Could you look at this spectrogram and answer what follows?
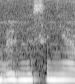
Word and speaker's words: бөлмесіне: Ударение на «е».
